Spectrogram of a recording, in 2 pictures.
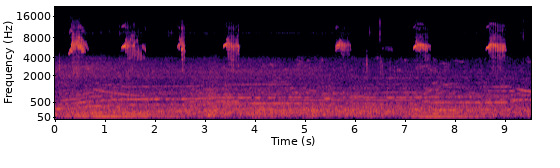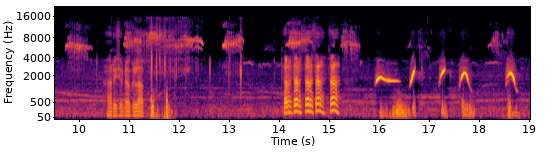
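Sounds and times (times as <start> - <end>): bird chirping: 0.0 - 1.8, 2.4 - 2.6, 3.4 - 3.7, 5.6 - 7.5, 8.5 - 15.7, 16.6 - 18.7
distant call to prayer on loudspeaker: 0.0 - 11.5, 12.8 - 15.9.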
